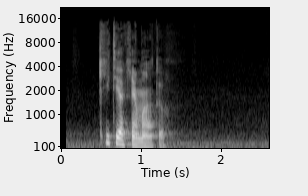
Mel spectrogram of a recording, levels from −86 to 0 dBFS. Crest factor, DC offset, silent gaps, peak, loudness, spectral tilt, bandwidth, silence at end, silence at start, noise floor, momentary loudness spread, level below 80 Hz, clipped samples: 22 dB; under 0.1%; none; -4 dBFS; -21 LUFS; -6 dB/octave; 15 kHz; 1.25 s; 0.5 s; -50 dBFS; 17 LU; -52 dBFS; under 0.1%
